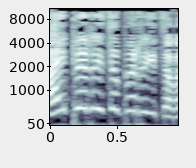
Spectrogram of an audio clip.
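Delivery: pitched way up, squeaky cooing voice. Showing how not to greet a dog at home, in a high-pitched voice. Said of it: "Con voz aguda".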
